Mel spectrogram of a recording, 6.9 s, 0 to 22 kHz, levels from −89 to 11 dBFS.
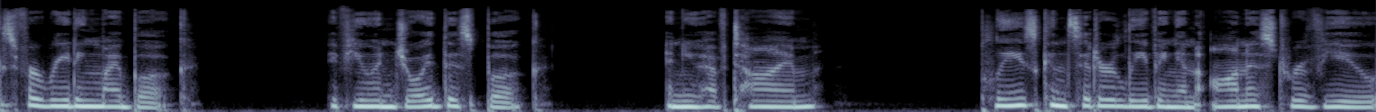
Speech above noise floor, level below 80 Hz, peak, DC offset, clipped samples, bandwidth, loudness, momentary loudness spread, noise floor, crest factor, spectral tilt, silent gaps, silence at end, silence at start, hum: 47 dB; -42 dBFS; -4 dBFS; under 0.1%; under 0.1%; 15 kHz; -15 LUFS; 10 LU; -61 dBFS; 12 dB; -6 dB/octave; none; 0 s; 0 s; none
